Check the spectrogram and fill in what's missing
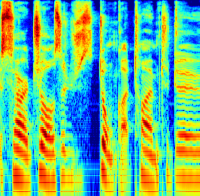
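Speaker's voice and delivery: put-on deep, soft voice with a faint British accent. Retelling what her husband said when invited to join: imitating husband with deep voice. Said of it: "That sounded a little British".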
